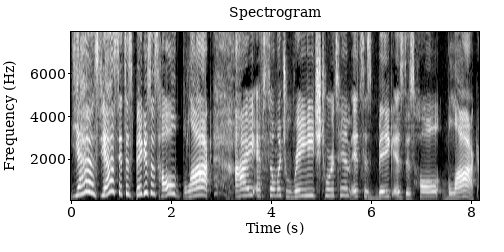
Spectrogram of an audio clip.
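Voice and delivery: loud, high acted outburst with stretched words; enraged outburst. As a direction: cry it out as the woman full of rage. Voices woman's huge rage.

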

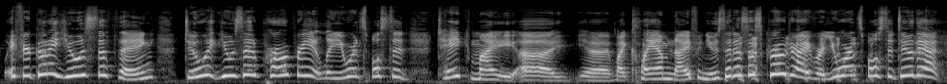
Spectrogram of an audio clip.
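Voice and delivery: high, loud exasperated rant; imitated husband shouting. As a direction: act out a husband scolding at full tilt. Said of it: "and he's shouting".

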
